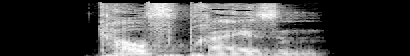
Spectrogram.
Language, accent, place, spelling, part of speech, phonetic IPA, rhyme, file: German, Germany, Berlin, Kaufpreisen, noun, [ˈkaʊ̯fˌpʁaɪ̯zn̩], -aʊ̯fpʁaɪ̯zn̩, De-Kaufpreisen.ogg
- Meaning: dative plural of Kaufpreis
